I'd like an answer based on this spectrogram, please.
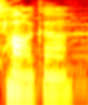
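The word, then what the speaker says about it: Xagaa: From July to September is the second dry season, the Zaga, pronounced Haga.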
